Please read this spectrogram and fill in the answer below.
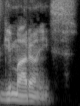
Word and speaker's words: Guimarães: It's Gimaran, but that's fine. The way you pronounced it. Okay. Gimaran.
